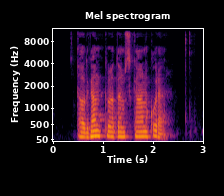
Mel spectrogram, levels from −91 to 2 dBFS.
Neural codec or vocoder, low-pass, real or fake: codec, 24 kHz, 0.9 kbps, WavTokenizer, medium speech release version 2; 10.8 kHz; fake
